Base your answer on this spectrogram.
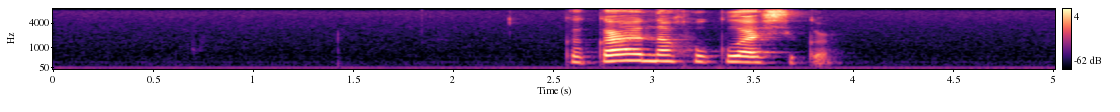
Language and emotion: Russian, neutral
